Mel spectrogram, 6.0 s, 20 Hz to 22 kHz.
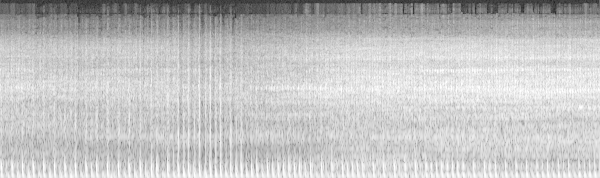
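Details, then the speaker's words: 2007 Yamaha YFZ450 SE quad after rebuild and new starter solenoid, carb jetted and running strong, started with the clutch pulled in: even, crisp single-cylinder thump at steady idle, clean firing with no knock or misfire; normal idle. "nothing else needs to be done to it i got it jetted perfectly it flies it absolutely streams"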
